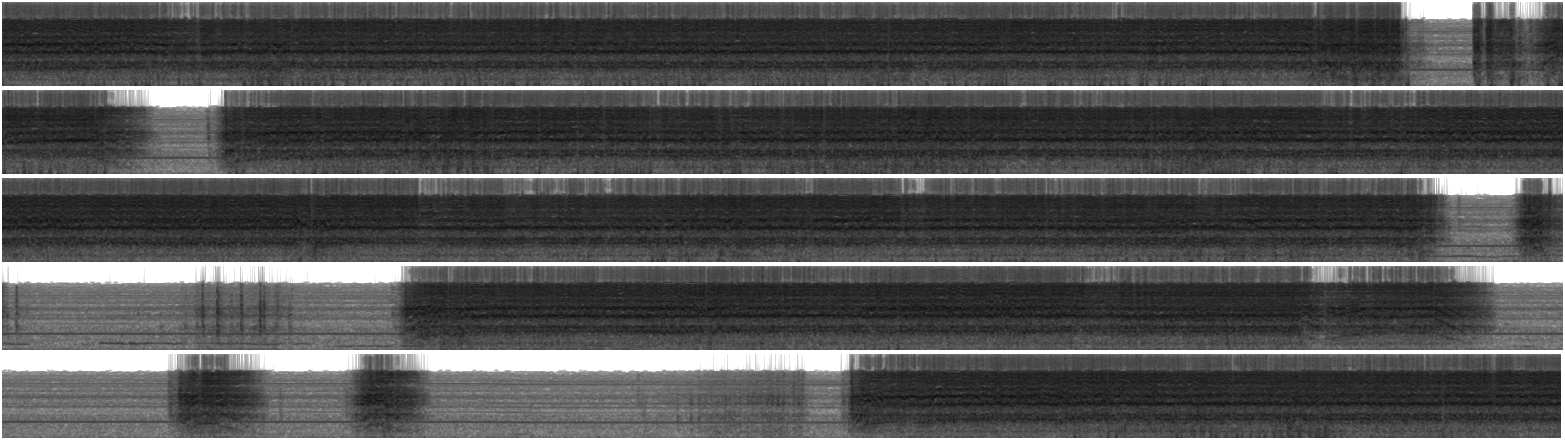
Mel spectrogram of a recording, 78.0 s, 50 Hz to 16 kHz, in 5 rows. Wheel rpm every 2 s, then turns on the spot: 200, 230, 230, 230, 230, 230, 220, 90, 100, 170, 220, 220, 240, 230, 220, 210, 220, 220, 220, 230, 220, 220, 190, 20, 10, 70, 220, 230, 210, 210, 150, 0, 40, 40, 0, 70, 210, 230, 240.
48-50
